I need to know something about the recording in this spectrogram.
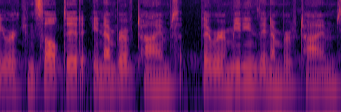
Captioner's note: speaking French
